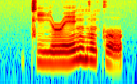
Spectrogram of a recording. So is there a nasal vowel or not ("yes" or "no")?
yes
